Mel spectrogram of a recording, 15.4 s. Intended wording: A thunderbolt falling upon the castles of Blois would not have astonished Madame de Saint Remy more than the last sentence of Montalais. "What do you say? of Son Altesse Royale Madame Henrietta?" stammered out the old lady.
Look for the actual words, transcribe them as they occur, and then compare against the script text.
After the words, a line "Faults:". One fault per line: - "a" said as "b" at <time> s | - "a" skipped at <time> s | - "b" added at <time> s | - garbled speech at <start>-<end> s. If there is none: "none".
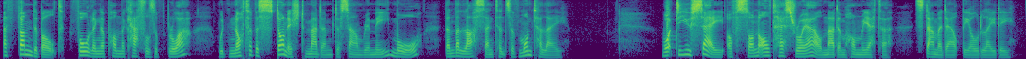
A thunderbolt falling upon the castles of Blois would not have astonished Madame de Saint Remy more than the last sentence of Montalais. "What do you say? of Son Altesse Royale Madame Henrietta?" stammered out the old lady.
Faults:
none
